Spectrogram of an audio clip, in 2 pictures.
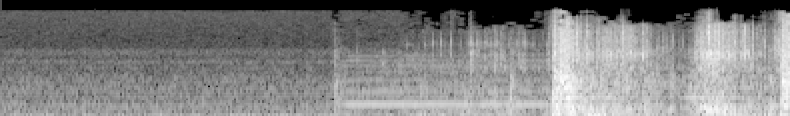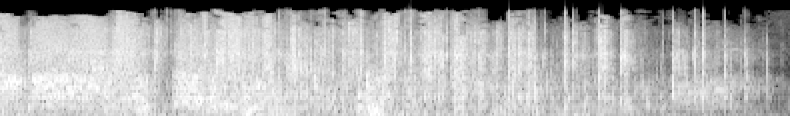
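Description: A car crashing and rolling over, heard from its own dashcam: a steady tone for about a second, then a sudden loud impact about three seconds in. About five seconds of violent crashing, crunching and shattering glass follow as the car tumbles.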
